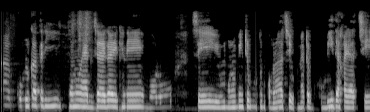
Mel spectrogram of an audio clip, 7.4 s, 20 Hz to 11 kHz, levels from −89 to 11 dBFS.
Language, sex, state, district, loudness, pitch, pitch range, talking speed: Bengali, female, West Bengal, Kolkata, -18 LUFS, 180 Hz, 165-190 Hz, 130 wpm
